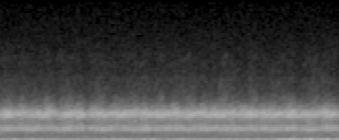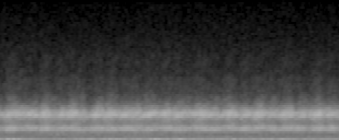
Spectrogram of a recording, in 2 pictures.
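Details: Chorus of frogs in Akiha Ward rice fields after water was let in: continuous overlapping pulsed croaking, bright upper band and softer middle band, with a slightly stronger low rumble around the middle of the stretch.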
